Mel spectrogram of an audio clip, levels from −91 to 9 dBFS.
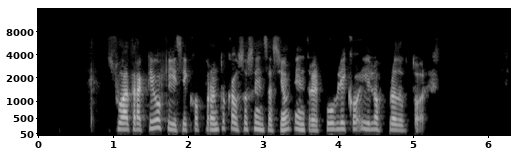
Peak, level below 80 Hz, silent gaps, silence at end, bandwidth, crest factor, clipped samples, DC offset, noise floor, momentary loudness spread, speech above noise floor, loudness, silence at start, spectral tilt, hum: -4 dBFS; -74 dBFS; 4.64-4.68 s; 1 s; 7.4 kHz; 24 dB; under 0.1%; under 0.1%; under -90 dBFS; 10 LU; over 64 dB; -26 LUFS; 0.95 s; -6.5 dB/octave; none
